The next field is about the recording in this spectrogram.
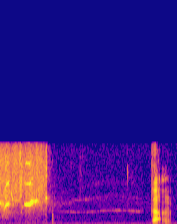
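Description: Someone crunching a hard cough drop: two harsh, noisy bursts of crunching separated by a pause, with a faint, thin whistling tone lingering in between.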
